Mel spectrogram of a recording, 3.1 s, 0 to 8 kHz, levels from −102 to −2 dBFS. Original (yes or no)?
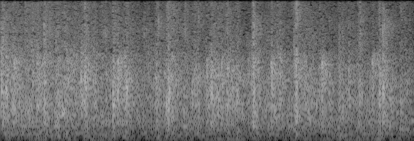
yes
